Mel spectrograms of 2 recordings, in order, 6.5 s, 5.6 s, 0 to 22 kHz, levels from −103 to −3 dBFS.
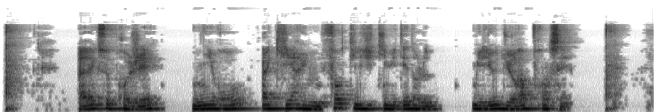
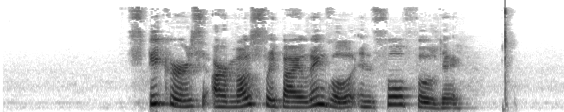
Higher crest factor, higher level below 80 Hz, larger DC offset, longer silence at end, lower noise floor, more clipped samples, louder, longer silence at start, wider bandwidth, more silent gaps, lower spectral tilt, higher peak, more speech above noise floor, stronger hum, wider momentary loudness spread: second, 12 dB vs 20 dB; first, -42 dBFS vs -64 dBFS; neither; second, 0.35 s vs 1.05 s; second, -38 dBFS vs -79 dBFS; neither; first, -12 LUFS vs -17 LUFS; second, 0.05 s vs 1.3 s; second, 9.2 kHz vs 17 kHz; neither; about the same, -5.5 dB/octave vs -5.5 dB/octave; about the same, 0 dBFS vs 0 dBFS; second, 28 dB vs 62 dB; neither; about the same, 15 LU vs 14 LU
